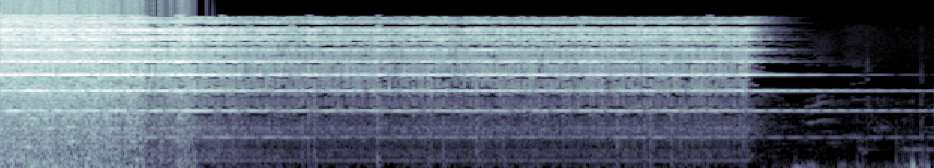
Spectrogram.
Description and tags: Schoolbell of the primary school "La Poterie", Rennes (France)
